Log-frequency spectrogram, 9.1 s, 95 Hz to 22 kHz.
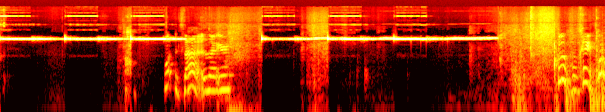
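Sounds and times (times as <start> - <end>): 
smoke detector alarm blaring shrill steady tone: 0.0 - 3.2, 3.9 - 7.6
speech: 1.9 - 3.8, 7.7 - 9.0.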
